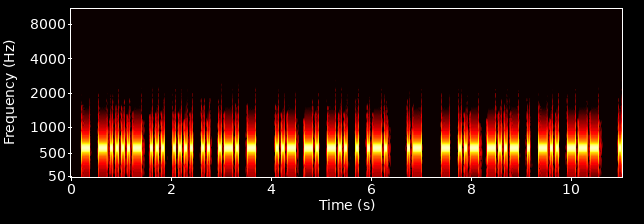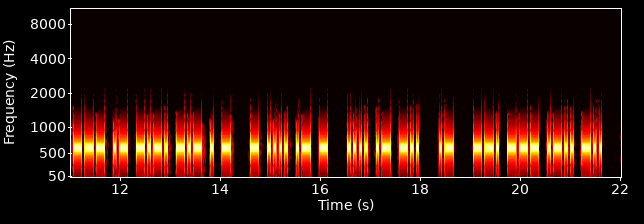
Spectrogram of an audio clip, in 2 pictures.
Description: Morse code, heard as a keyed tone, about 21 wpm, 600 Hz. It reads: T-SHIRT UNDER A TUXEDO JACKET THAT HAD A GOLD
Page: CW med Gnister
